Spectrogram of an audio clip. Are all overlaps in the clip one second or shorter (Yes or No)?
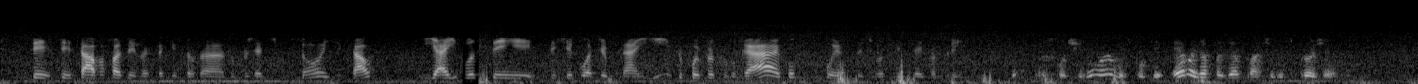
Yes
